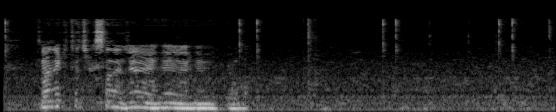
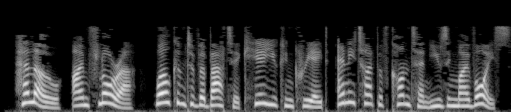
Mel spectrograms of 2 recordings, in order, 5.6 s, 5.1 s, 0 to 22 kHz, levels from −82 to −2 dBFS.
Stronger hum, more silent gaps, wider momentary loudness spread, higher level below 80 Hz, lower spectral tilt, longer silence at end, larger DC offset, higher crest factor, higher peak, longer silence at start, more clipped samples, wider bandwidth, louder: neither; neither; first, 25 LU vs 6 LU; second, -58 dBFS vs -50 dBFS; about the same, -5 dB/octave vs -5.5 dB/octave; about the same, 0 s vs 0.05 s; neither; about the same, 16 dB vs 16 dB; second, -14 dBFS vs 0 dBFS; about the same, 0.05 s vs 0.15 s; neither; first, 11.5 kHz vs 8.8 kHz; second, -27 LUFS vs -17 LUFS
